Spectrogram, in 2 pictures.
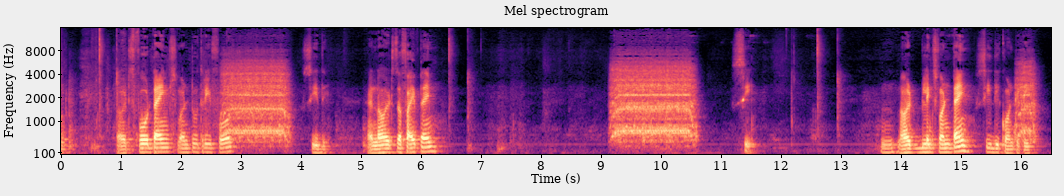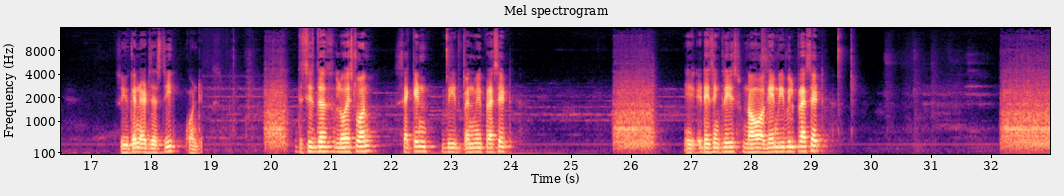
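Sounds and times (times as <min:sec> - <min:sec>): soap dispenser pump motor: 0:02.6 - 0:03.9, 0:09.1 - 0:10.6, 0:32.2 - 0:32.9.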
